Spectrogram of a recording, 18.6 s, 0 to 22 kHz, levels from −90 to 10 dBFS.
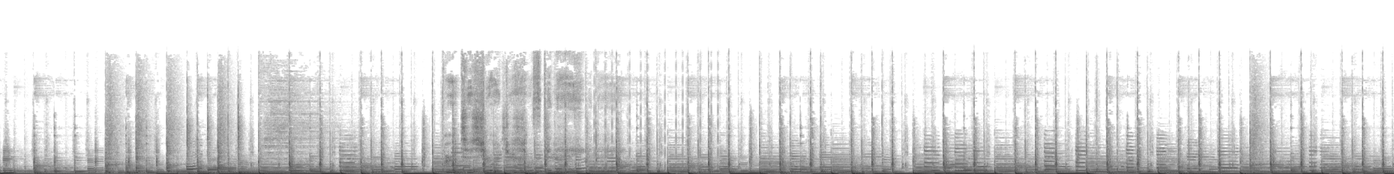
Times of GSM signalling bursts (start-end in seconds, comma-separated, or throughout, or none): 7.92-9.59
